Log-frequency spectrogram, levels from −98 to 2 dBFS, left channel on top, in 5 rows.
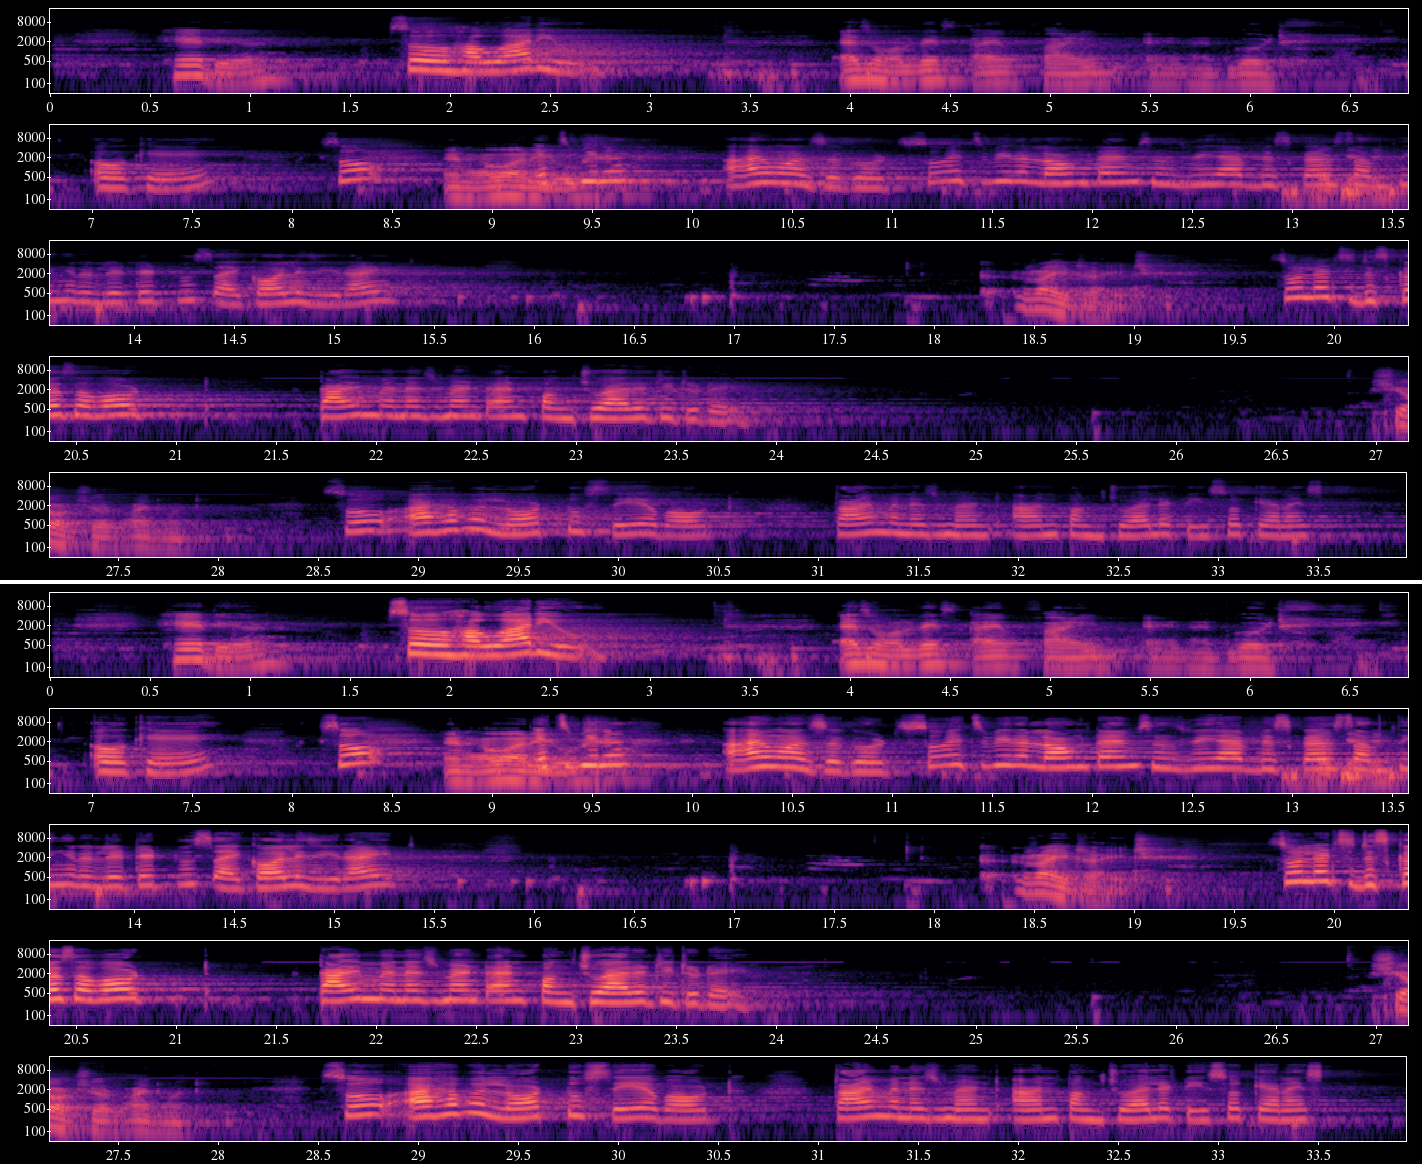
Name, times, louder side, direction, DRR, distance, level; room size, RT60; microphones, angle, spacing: voice 1, 0.2-1.2 3.3-6.8 8.8-9.6 12.9-13.9 18.2-19.3 27.0-27.9, right 4 dB, 35° right, 0.5 m, -41 dB
voice 2, 1.7-2.8 7.0-7.6 8.2-8.5 9.2-9.7 10.2-15.3 19.7-20.9 21.7-23.9 28.5-30.5 31.1-33.5, right 6 dB, 85° right, 0.5 m, -32 dB
25.0 x 23.5 x 8.5 m
head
